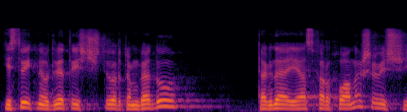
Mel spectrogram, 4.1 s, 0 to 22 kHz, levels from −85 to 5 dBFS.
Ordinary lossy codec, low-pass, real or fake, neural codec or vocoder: none; none; fake; codec, 16 kHz, 2 kbps, FunCodec, trained on Chinese and English, 25 frames a second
